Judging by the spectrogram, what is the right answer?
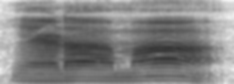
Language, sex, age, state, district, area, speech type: Telugu, male, 45-60, Andhra Pradesh, East Godavari, rural, read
